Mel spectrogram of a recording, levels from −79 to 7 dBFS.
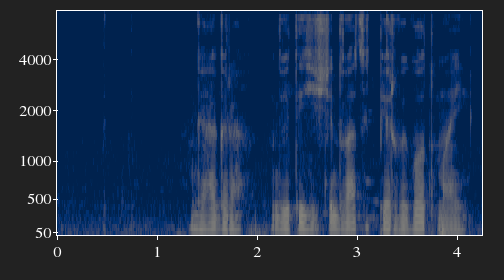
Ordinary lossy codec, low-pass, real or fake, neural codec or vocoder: none; none; real; none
